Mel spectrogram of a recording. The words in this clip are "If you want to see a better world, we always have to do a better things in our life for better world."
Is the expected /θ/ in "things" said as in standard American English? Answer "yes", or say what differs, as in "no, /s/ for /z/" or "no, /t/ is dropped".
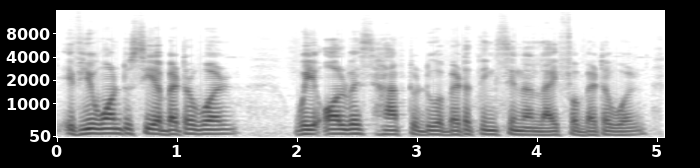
no, /t/ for /θ/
